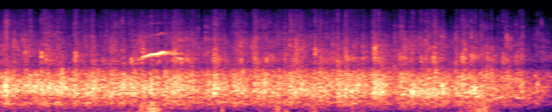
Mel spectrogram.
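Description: Congregation applauding, a steady patter of many hands clapping that fades out at the very end, with a brief high whistle about a second and a half in.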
